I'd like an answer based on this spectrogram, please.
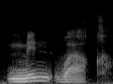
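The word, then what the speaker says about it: مِن وَ: remember when we said Min work in the Quran we don't say Min work the noon is not fully articulated it is pronounced repeat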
